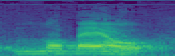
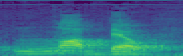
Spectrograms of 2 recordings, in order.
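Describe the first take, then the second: First: The stress is on the last syllable. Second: The stress is on the first syllable. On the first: The speaker calls it right. "e sim prêmio Nobel, oxítona" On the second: The speaker calls it wrong. "não se diz prêmio Nobel"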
